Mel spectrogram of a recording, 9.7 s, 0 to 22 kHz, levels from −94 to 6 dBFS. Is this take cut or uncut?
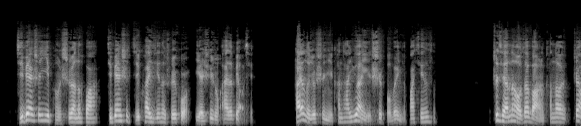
cut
